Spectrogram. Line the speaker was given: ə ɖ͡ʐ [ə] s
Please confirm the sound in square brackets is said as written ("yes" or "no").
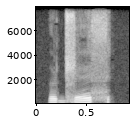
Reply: no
